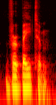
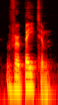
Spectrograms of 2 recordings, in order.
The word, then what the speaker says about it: verbatim: phrase word for word it's pronounced with the ba as a b sound and the I as a u sound verbatim verbatim some examples I just heard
